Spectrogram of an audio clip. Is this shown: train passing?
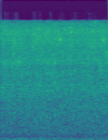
no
